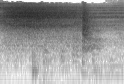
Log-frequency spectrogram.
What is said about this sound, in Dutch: We proberen alle treinen eens in de week door de wasmachine te kijken. Dat ze dan eh, weer lekker schoon ingezet kunnen worden.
